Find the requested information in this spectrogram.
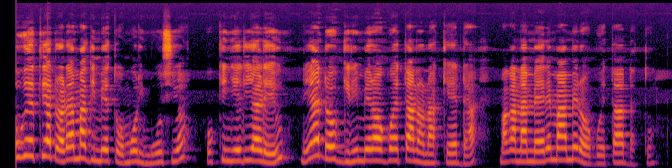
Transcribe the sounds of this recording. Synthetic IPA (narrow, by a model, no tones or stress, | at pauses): ouɣetiadoaɾeamaðimetwɔmoɾimoɕiɔ | ɣokiɲeɾiaɾeu | neadoɡiɾimeɾɔːɡɔɛtanɔnakɛːda | maɣanamɛɾemameɾɔːɡɔɛtadato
